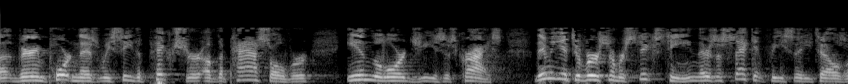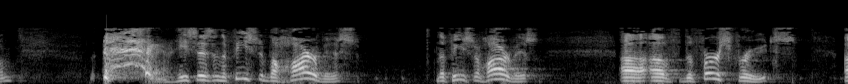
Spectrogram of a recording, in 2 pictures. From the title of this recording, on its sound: Ketha Heights Baptist Church ~ Live Broadcast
